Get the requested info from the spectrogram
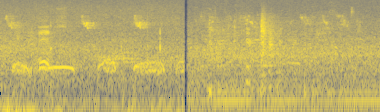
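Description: Pigeon cooing faintly in a repeated phrase, with small birds chirping higher up. The sound cuts off abruptly almost three seconds in. After that comes a different background with a steady low hum and scattered bird chirps.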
